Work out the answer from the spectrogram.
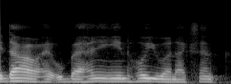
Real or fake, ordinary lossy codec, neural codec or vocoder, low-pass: fake; none; codec, 16 kHz, 0.9 kbps, LongCat-Audio-Codec; 7.2 kHz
